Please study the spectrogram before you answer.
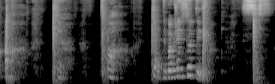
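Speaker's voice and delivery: counting reps under the breath; counting workout reps. Shown as a demonstration. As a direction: quietly count each squat rep. Counting squats during challenge.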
